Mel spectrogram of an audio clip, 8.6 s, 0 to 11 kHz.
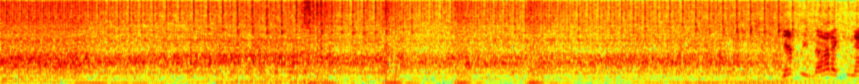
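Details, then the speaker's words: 1961 Corvair Lakewood wagon, 80 hp with Powerglide, new rings and valve job, original rod bearings, at hot idle: rapid loose erratic rattle over low beat, fine when cold; oil pressure flickers low hot. Suspected thrust bearing or loose part, unconfirmed. "it runs great when it's cold but as soon as it heats up it's got a rapid rapidy sound and sounds like something's swinging away inside loose oil pressure is a tiny bit on the low side"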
